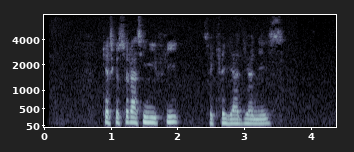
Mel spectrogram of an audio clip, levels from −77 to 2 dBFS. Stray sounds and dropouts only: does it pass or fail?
pass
